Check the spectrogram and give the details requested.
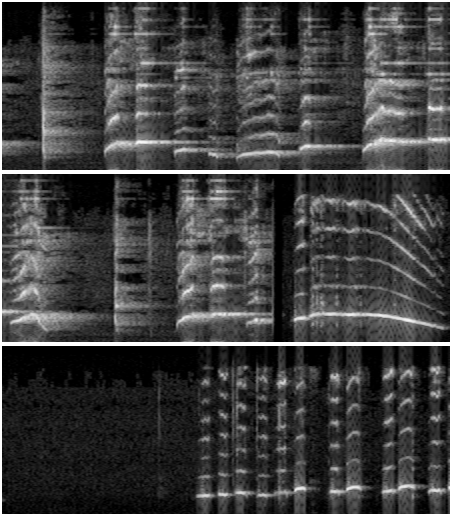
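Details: Pet cockatiel singing: clear whistled notes near the upper-middle range, some sliding upward and others swooping down, delivered in quick bursts, followed after a pause by a run of short chirpy whistles.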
